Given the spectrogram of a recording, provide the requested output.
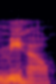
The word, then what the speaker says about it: Michał: In Polish, it's pronounced Michał, but Michael is fine.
